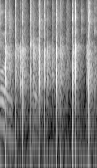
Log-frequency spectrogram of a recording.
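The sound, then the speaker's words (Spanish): Brisk hand clapping offered as applause, many sharp claps in a steady, slightly uneven rhythm lasting about two seconds, with a voice speaking briefly at the start. “Un aplauso a los buenos.”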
